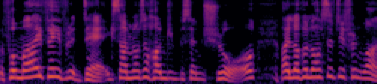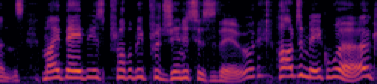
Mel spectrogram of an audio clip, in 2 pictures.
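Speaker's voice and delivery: put-on posh British accent. Speaker talking about favourite decks, keeping up a posh British accent. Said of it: "posh British".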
